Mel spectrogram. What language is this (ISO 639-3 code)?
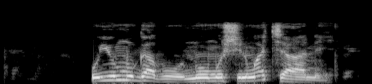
kin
